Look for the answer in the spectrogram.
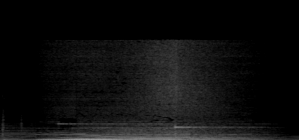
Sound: logo chiming

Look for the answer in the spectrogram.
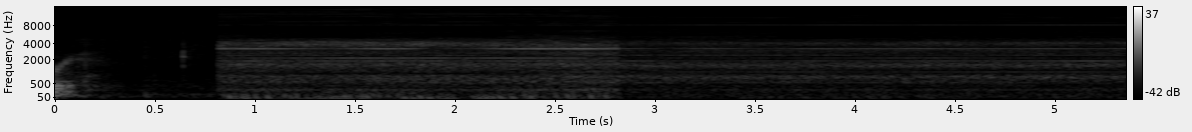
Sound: heat gun buzzing

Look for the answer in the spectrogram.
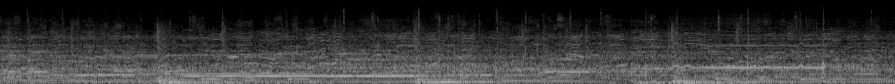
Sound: Kalabalık bağrışma sesleri

